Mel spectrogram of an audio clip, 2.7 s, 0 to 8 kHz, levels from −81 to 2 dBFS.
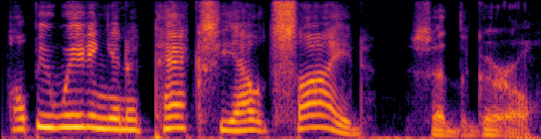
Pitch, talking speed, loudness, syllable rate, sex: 185 Hz, 220 wpm, -15 LUFS, 5.8 syllables/s, male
